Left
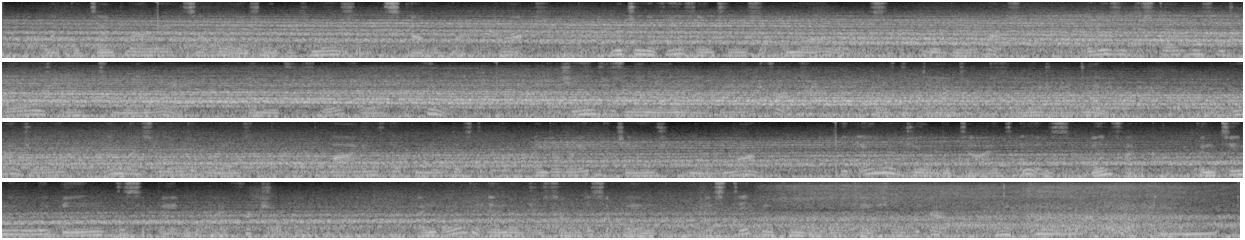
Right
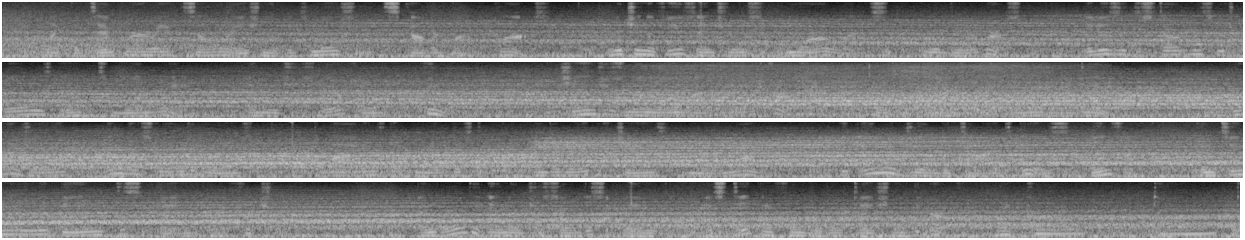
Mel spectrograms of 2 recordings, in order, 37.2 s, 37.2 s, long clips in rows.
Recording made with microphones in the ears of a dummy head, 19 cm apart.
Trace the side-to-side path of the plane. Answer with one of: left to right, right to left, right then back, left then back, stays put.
left to right.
